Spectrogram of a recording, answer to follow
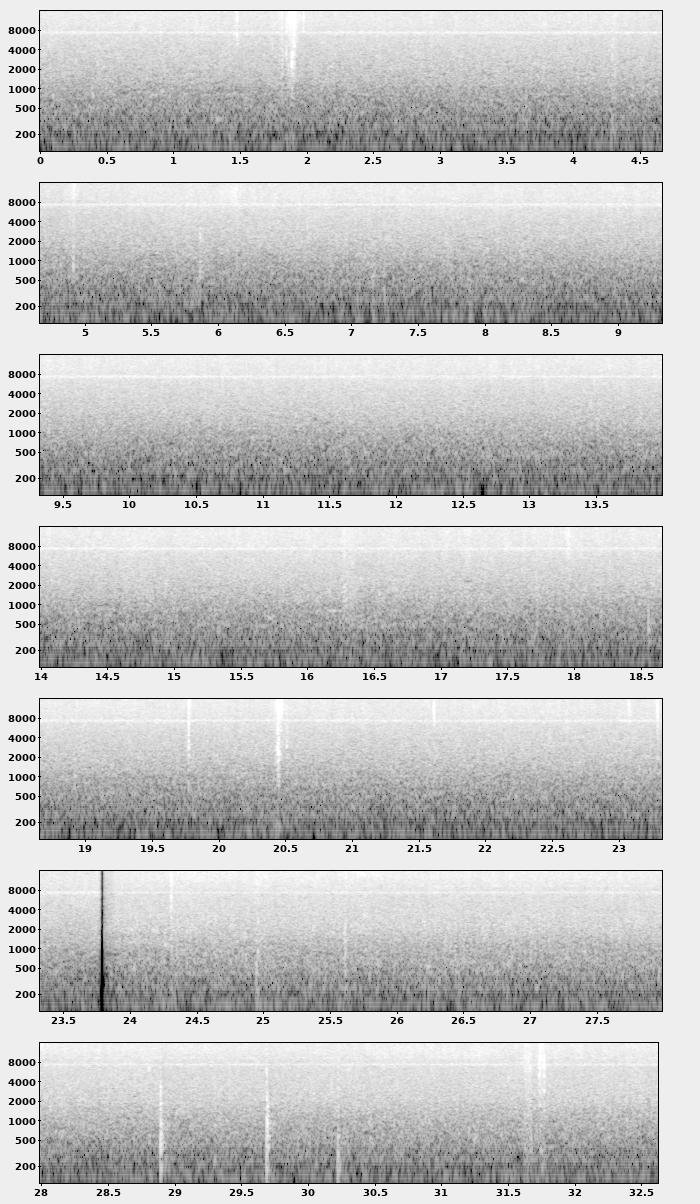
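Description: Steady, even rushing outdoor noise with a faint constant high-pitched whine, broken by a few isolated soft knocks: once about two seconds in, again around twenty seconds and near the end.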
